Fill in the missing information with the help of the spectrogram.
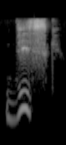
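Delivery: "Disque" as Russian "disk"; Russian pronunciation. Shown as a demonstration. Teacher reading words with learners, "Disque" in Russian. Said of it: "s'entraîner à lire les mots".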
